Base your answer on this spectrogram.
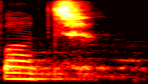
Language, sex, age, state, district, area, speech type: Hindi, female, 30-45, Bihar, Begusarai, rural, read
